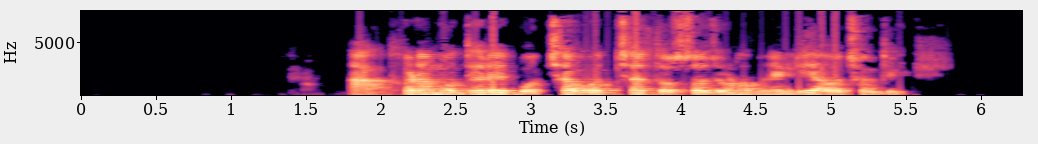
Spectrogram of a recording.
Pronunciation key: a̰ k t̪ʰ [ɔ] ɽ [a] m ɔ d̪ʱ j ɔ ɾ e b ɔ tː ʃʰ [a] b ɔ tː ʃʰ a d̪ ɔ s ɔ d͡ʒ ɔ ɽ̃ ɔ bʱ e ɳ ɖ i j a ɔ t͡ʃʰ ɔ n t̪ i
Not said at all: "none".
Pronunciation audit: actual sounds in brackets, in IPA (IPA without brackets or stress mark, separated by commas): ɔ, a, a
